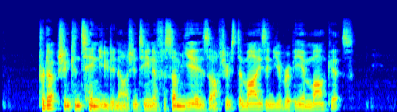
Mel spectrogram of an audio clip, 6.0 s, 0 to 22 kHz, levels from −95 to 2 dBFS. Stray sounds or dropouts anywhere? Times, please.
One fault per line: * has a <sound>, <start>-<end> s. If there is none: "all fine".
all fine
